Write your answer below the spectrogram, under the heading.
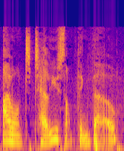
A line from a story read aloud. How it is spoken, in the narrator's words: she whispered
